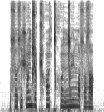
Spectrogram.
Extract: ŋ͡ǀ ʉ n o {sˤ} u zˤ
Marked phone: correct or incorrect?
correct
